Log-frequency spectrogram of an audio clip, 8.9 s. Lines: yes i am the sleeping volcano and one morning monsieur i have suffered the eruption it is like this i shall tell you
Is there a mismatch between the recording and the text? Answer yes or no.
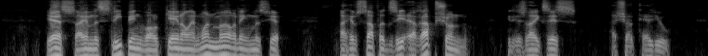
no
